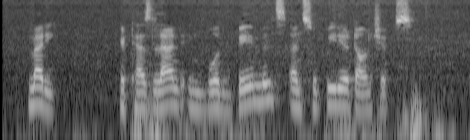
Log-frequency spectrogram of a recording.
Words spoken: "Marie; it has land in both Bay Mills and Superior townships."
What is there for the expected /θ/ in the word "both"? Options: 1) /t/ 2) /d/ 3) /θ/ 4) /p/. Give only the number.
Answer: 1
